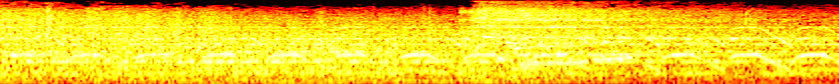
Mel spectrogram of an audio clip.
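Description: Siren of an arriving emergency vehicle, starting as a quick warble that grows louder and, about halfway through, turns into a fast up-and-down yelp.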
